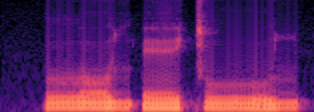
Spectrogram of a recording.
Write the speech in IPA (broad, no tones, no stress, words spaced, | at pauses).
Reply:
lːoːʎʔeːcuːʎ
